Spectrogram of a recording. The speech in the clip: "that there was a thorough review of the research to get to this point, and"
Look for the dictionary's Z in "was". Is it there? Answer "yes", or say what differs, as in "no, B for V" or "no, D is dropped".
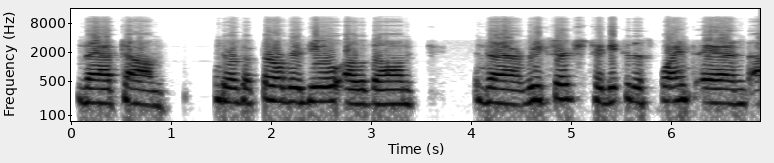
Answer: yes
